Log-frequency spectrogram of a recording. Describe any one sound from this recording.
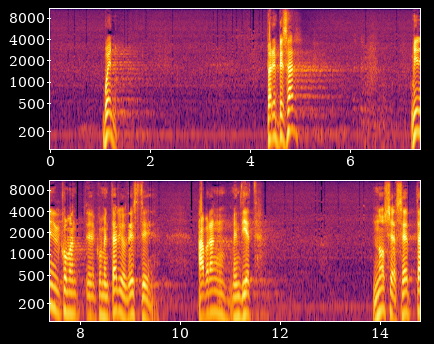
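An elderly man speaks slowly and deliberately through a microphone in a large echoing hall.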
